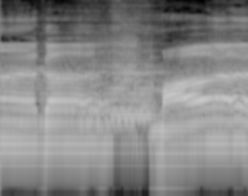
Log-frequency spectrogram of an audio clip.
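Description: A male voice singing sargam in Hindustani classical style, in Raag Bageshri. He holds the note ma, moves to ga about half a second in with small ornamental wavers, then begins a new phrase near the end.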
